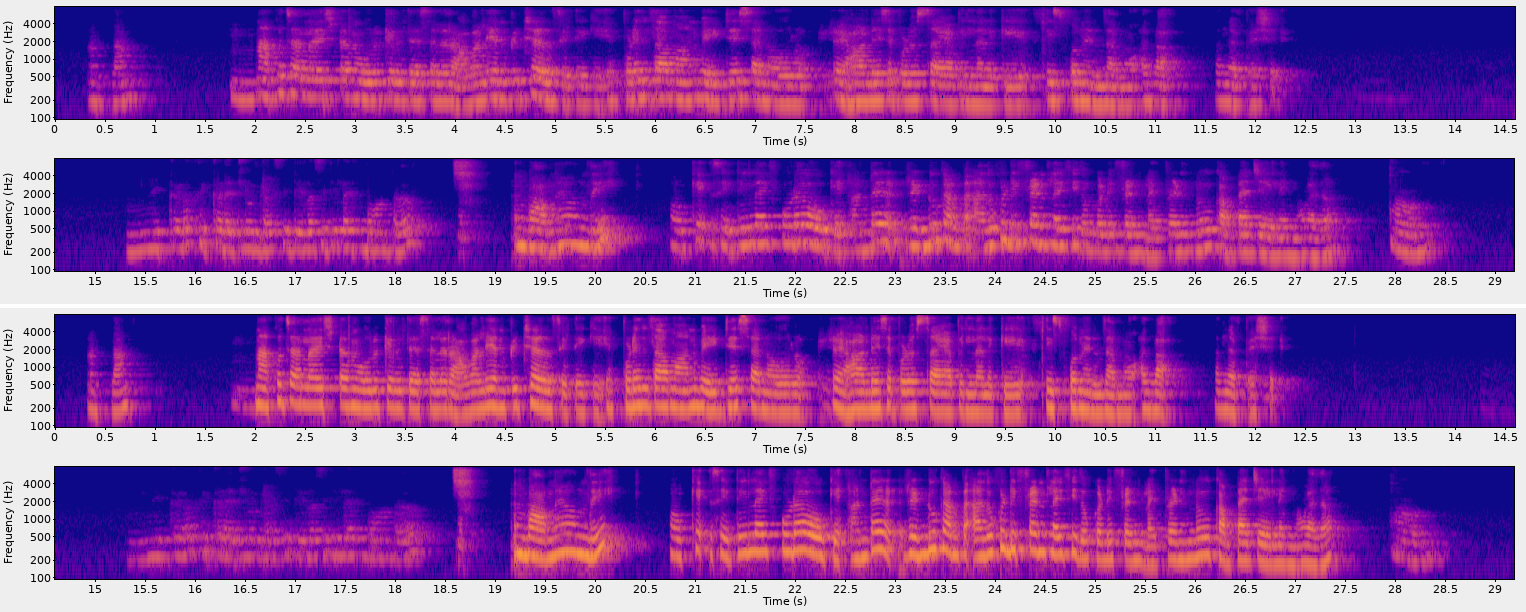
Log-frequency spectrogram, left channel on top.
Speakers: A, on the right; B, on the left.
A: అస్తా.
B: ఇ
A: నాకు చాలా ఇష్టం ఊరికి ఎళ్తే అసలు రావాలి అనిపించాదు సిటీకి, ఎప్పుడు వెళ్తామా అని వెయిట్ చే స్తాను ఊరు. హాలిడేస్ ఎప్పుడు వస్తాయా పిల్లలకి తీస్ కొని వెళ్దాము అల, అని చెప్పేసి.
B: మ్ ఇక్కడ, ఇక్కడ ఎట్లుంటావ్ సిటీలో సిటీ లైఫ్ బాగుంటదా.
A: ప్చ్ బానే ఉంది. ఓకే. సిటీ లైఫ్ కూడా ఓకే, అంటే రెండు కంప అదొక డిఫరెంట్ లైఫ్, ఇది ఒక డిఫరెంట్. లైఫ్ రెండు కంపేర్ చెయలేము, కదా.
B: అవును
